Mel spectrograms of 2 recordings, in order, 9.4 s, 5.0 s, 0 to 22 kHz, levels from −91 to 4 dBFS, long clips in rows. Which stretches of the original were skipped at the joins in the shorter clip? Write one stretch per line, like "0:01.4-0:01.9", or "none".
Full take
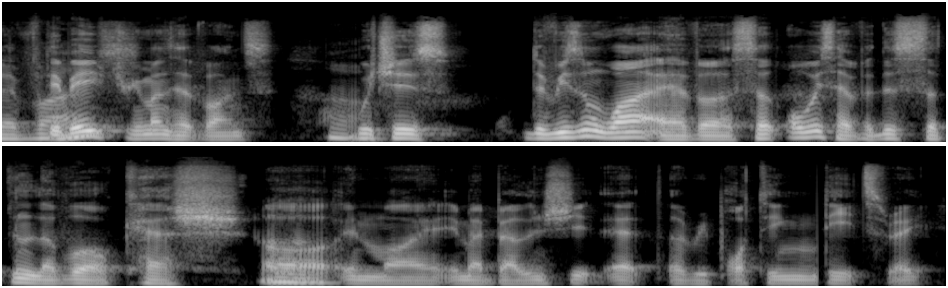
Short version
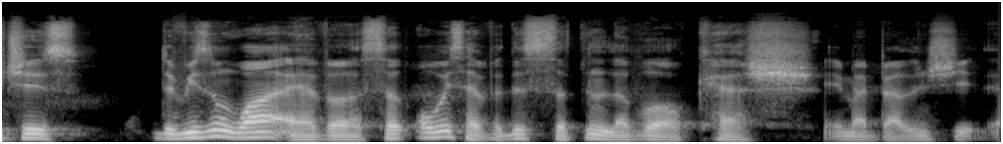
0:06.0-0:06.9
